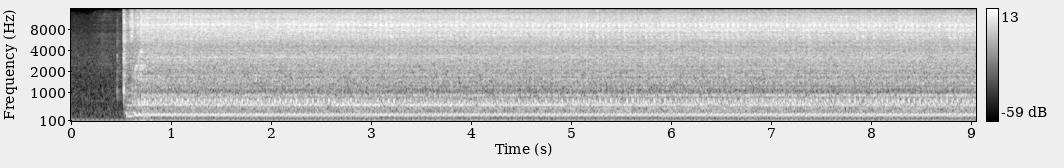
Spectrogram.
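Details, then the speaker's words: Campbell Hausfeld air compressor after unloader valve replacement that fixed an air leak at the pressure switch area: the motor kicks on and runs with a steady hum and even pump chatter, hisses at the end, and no longer leaks air. Normal. "you know hiss at the end that's what it's supposed to do and it's not blowing air out from underneath here anymore"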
